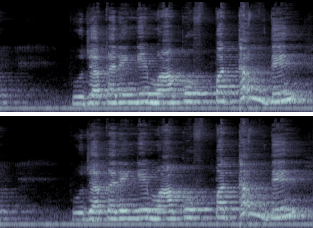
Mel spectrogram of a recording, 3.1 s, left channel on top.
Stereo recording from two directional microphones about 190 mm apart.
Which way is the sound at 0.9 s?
45° left (ahead or behind).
